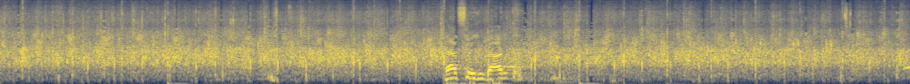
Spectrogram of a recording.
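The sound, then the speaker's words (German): Steady audience applause after a lecture fills the whole stretch, a dense, even wash of clapping at high level. Midway a man's voice briefly speaks over it before the clapping carries on. “Applaus”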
